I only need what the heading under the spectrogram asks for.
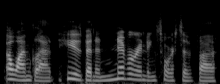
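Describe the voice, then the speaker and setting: A woman's voice: mid-range voice, animated, fast, sharp tone, no echo. A woman co-hosting a live true crime show, chatting casually with wry, sarcastic humor. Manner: wry, sarcastic, laughs often. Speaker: true crime podcast co-host. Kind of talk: casual chat, live stream.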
